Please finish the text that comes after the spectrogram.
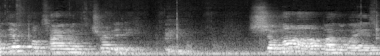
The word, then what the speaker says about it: Sh'ma: Jews have a difficult time with the trinity shama by the way is pronounced shama as I had explained earlier so what is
